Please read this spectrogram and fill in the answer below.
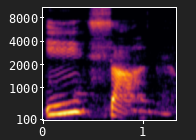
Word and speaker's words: Isa: out was this beautiful card here and it's pronounced Isa which means ice or Frozen card is associated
